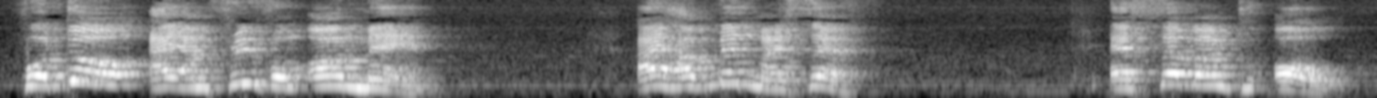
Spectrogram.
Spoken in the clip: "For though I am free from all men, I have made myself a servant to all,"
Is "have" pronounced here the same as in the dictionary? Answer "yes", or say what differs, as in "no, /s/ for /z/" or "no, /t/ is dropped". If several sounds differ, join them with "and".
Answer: yes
